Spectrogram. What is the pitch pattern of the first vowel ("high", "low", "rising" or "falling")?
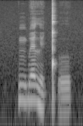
high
